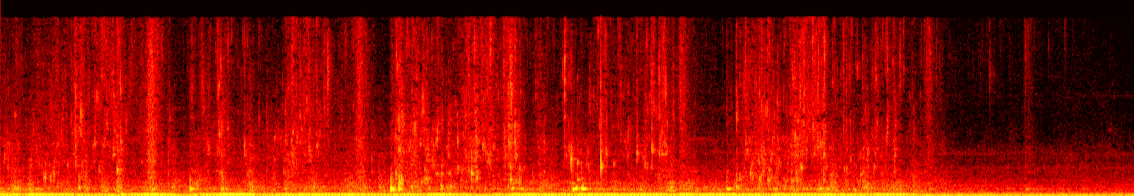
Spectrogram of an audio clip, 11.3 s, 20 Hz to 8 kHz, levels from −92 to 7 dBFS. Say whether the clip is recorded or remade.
recorded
